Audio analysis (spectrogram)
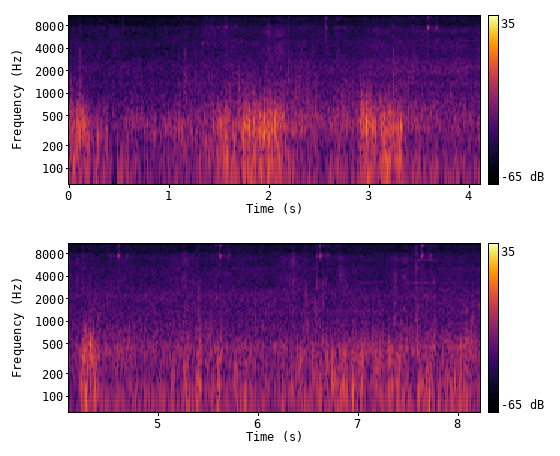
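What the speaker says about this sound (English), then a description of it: "very windy" Gusty wind buffets an outdoor microphone, a continuous rumbling roar with stronger surges every second or so, fairly faint overall with no speech.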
